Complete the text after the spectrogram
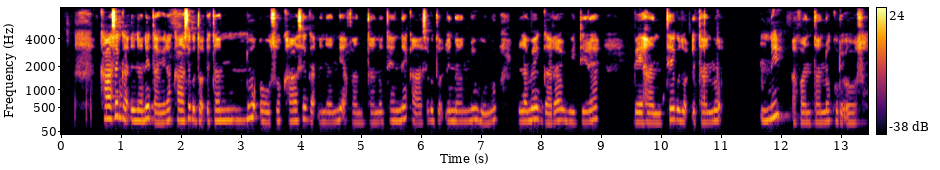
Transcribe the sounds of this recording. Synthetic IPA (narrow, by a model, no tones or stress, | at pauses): kʰaːsɛɡɐɗɪnɐnːɪt̪ʼɐwɪɾɐkaːsɛɡɔd̪ɔʔːɪt̪ɐnːɔʔoːsɔkʰaːsɛɡɐʔɪnɐnːɪɐfɐnt̪ɐnːɔt̪ɛnːɛkaːsɛɡʊd̪ɔʔɪnɐnːɪhʊnʊ | lɐmɛɡɐɾɐwɪd̪ɪɾɛ | be̞ːɦɐnt̪eɡʊd̪ɔʔɪt̪ɐnːɔ | nɪʔɐfɐnt̪ɐnːɔkʊɾɪ̰ʔoːsɔ̥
